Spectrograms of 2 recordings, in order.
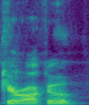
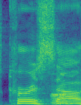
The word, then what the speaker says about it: Curaçao: By the way, Ivory Coast is up 1-0 against Curacao.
